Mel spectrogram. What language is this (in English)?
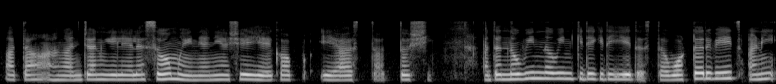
Konkani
